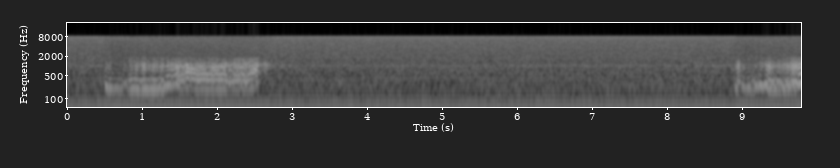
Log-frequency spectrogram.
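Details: Two snoring breaths from Kenny, a Chihuahua: a wheezy, quavering whistle lasting about two seconds, a long quiet pause, then the next snore beginning near the end; faint steady background hiss.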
